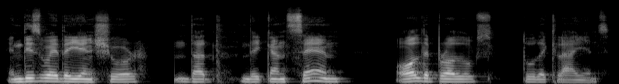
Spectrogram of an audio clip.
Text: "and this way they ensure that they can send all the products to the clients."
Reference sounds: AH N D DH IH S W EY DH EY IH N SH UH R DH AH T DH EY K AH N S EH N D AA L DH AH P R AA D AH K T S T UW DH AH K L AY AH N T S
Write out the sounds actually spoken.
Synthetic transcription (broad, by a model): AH N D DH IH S W EY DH EY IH N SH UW R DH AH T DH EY K AH N S EH N D AA L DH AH P R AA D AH K T S T UW DH AH K L AY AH N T S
